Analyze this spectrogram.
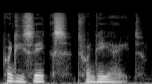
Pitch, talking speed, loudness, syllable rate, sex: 125 Hz, 160 wpm, -16 LUFS, 5.1 syllables/s, male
